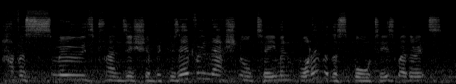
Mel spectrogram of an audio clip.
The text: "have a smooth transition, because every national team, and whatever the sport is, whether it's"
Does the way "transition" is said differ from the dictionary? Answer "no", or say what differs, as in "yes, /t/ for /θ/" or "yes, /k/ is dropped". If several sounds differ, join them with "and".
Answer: no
